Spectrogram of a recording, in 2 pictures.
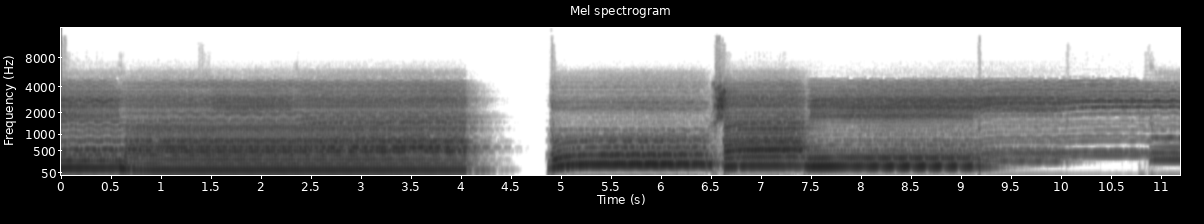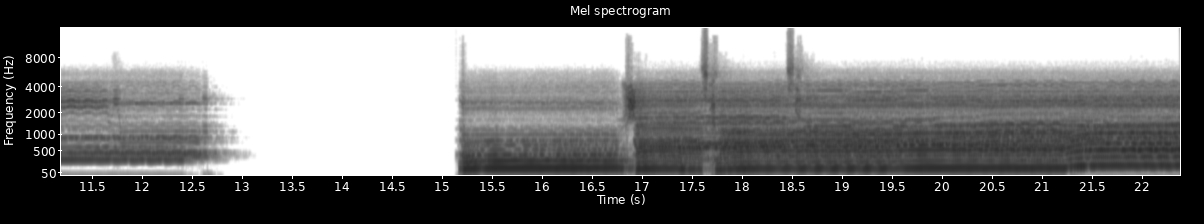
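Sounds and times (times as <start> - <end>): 
bass voice singing a chant: 0.0 - 4.3, 4.9 - 9.9, 15.2 - 22.3.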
